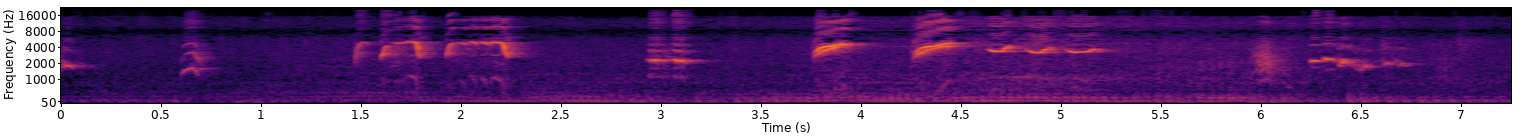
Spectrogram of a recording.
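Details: Oriental magpie-robin song used to make a less combative bird more aggressive; scattered high whistles and sharp rising notes in loose clusters, with a continuous low rumble behind.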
